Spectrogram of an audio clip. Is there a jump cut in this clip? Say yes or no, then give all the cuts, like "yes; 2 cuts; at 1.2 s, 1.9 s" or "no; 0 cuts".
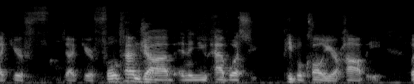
no; 0 cuts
